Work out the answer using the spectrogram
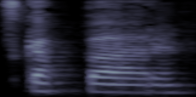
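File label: "scappare", pronunciation, Italian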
